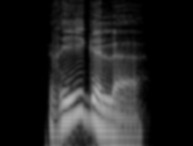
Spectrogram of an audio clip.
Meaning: inflection of regeln: 1. first-person singular present 2. singular imperative 3. first/third-person singular subjunctive I
- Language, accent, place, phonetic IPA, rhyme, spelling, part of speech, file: German, Germany, Berlin, [ˈʁeːɡələ], -eːɡələ, regele, verb, De-regele.ogg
